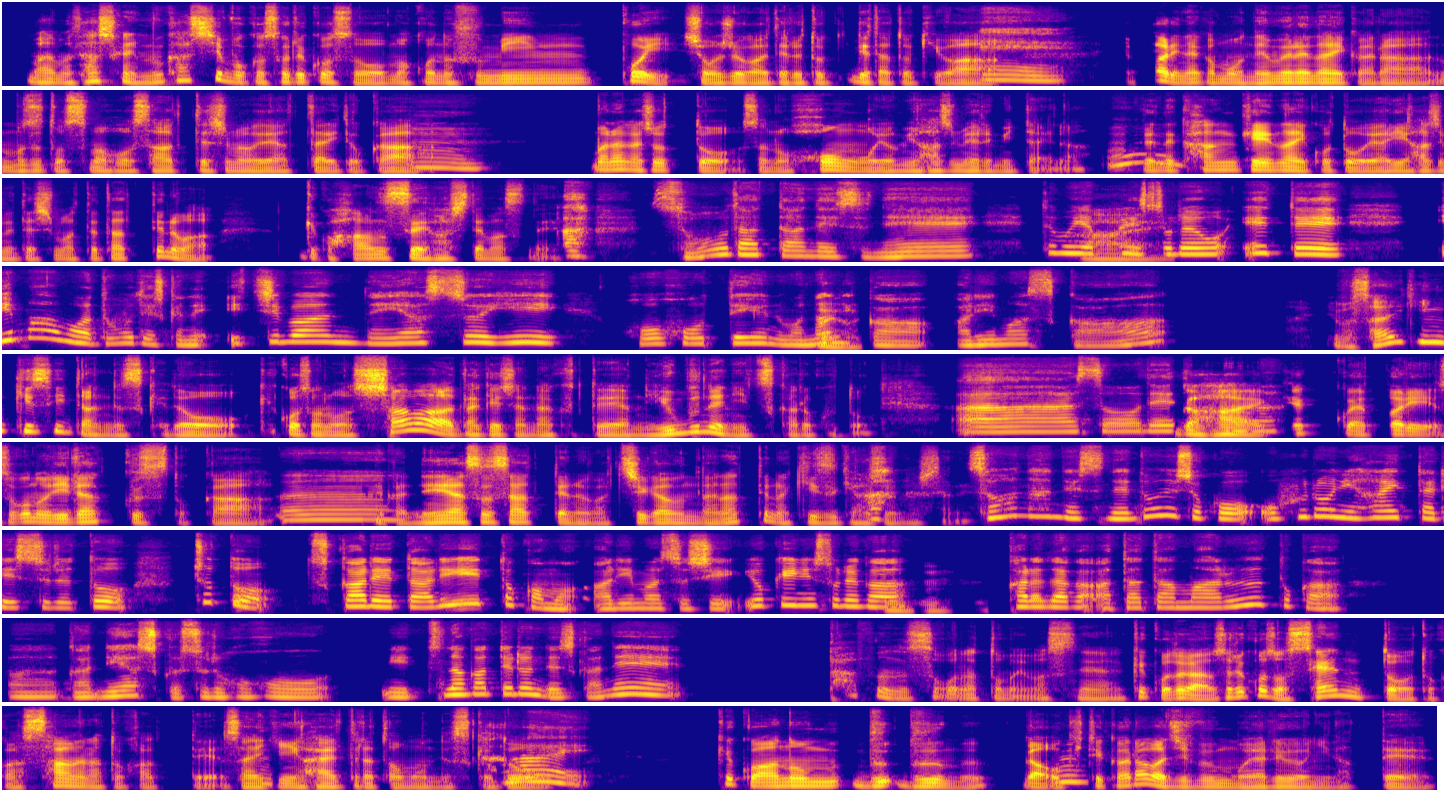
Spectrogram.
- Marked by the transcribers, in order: other background noise
- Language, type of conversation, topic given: Japanese, advice, 寝つきが悪いとき、効果的な就寝前のルーティンを作るにはどうすればよいですか？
